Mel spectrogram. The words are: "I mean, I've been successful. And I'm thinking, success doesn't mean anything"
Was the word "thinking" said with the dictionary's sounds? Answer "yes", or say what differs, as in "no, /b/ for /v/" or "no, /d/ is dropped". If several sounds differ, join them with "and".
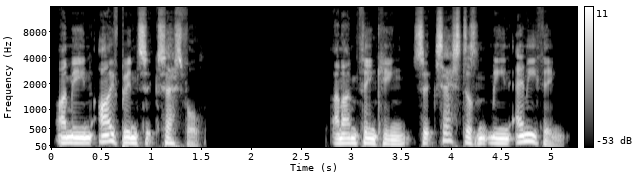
yes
